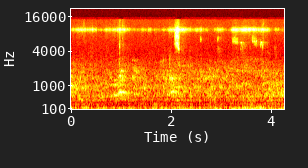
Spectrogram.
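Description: Faint, thin, high-pitched insect trill that pulses on and off, over a low rumble.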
